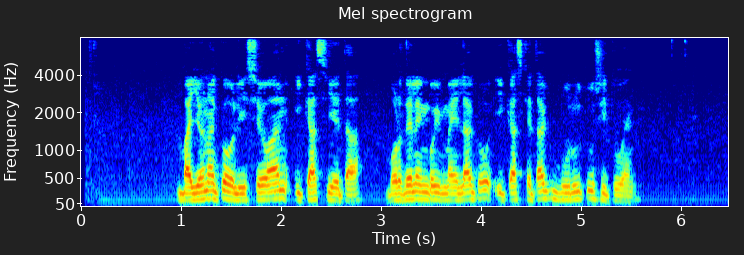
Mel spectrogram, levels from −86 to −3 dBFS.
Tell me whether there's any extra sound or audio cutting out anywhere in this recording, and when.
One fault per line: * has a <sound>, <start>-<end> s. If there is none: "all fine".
all fine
